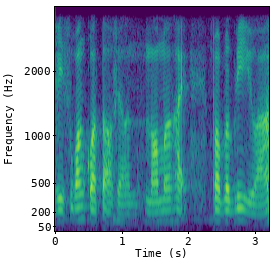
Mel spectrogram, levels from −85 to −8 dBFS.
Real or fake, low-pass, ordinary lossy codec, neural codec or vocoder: real; 3.6 kHz; none; none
